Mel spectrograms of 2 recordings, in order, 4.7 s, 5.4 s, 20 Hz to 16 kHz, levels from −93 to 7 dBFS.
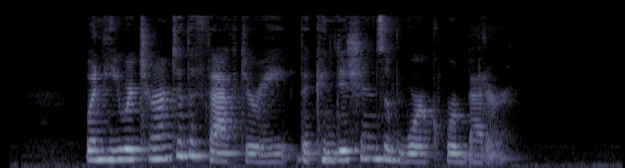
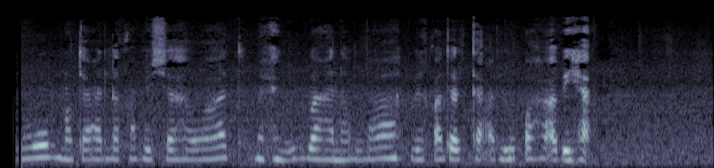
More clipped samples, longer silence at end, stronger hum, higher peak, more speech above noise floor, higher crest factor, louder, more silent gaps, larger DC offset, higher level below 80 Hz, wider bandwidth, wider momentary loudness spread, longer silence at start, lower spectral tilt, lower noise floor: neither; first, 0.85 s vs 0 s; neither; second, -22 dBFS vs -12 dBFS; first, 35 dB vs 21 dB; about the same, 18 dB vs 20 dB; second, -40 LUFS vs -31 LUFS; neither; neither; about the same, -74 dBFS vs -76 dBFS; about the same, 11.5 kHz vs 11.5 kHz; first, 11 LU vs 8 LU; first, 0.65 s vs 0.15 s; about the same, -4.5 dB/octave vs -4.5 dB/octave; first, -74 dBFS vs -52 dBFS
